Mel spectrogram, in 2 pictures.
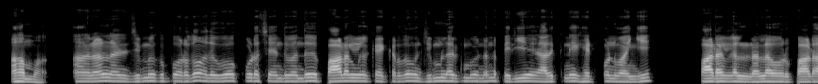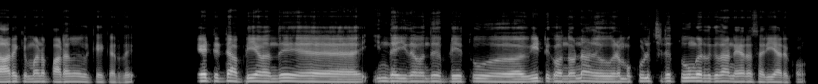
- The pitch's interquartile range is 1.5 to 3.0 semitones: Yes, narrow, 2.4 semitones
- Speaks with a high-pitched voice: No, medium, 140 Hz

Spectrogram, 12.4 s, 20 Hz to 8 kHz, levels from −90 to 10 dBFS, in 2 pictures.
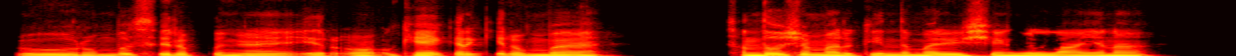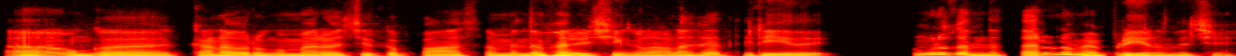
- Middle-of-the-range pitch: Yes, medium, 150 Hz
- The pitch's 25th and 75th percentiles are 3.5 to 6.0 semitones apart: No, average, 3.1 semitones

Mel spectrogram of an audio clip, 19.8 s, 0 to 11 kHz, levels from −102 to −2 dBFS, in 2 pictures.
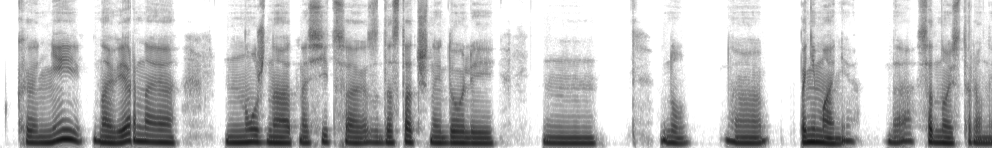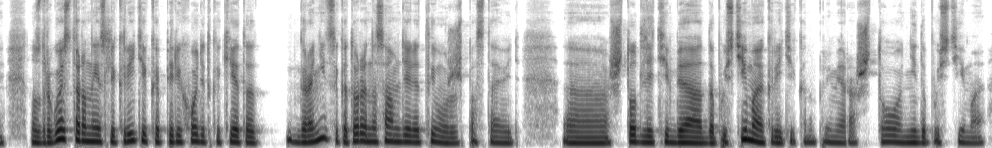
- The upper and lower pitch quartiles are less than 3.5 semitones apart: Yes, average, 2.9 semitones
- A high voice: No, low, 135 Hz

